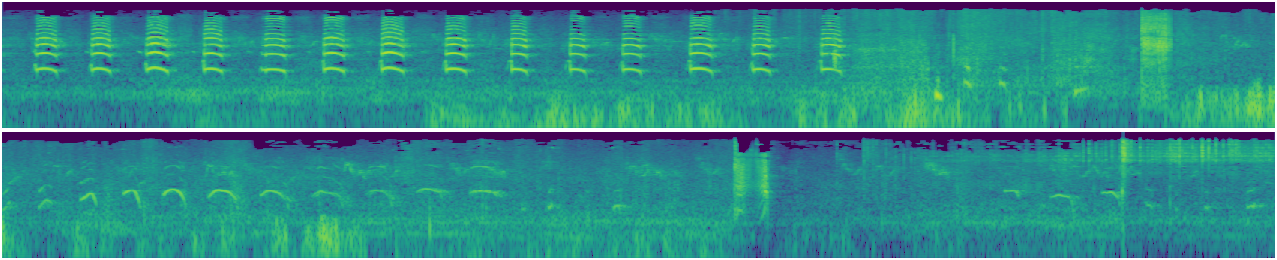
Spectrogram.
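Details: Young male blue merle Australian Shepherd from a licensed Oklahoma breeding farm gives a quick series of evenly repeated, high-pitched squeaky whimpers, then softer scattered whines among rustling and knocking sounds.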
